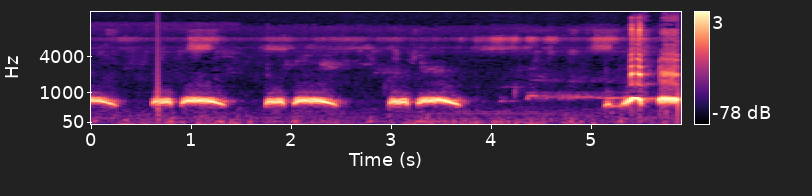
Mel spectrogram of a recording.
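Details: Spotted dove calling to draw in wild birds in the giring season; three paired phrases of a short coo and a longer falling coo, followed by a brief quieter hum and a sharp noise at the end.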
